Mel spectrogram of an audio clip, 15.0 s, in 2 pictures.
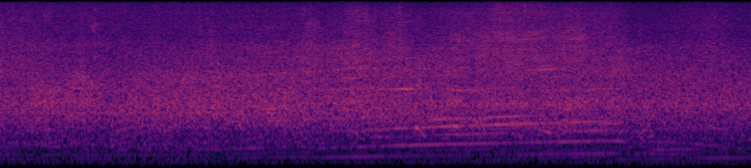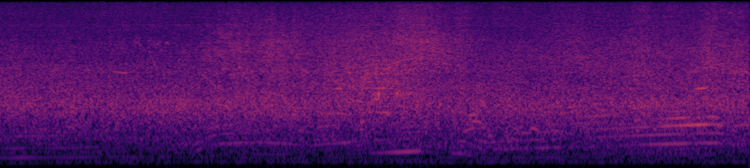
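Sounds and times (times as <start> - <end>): distant car engine accelerating: 3.2 - 6.3, 9.6 - 15.0.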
